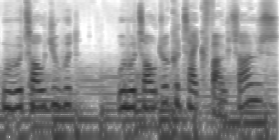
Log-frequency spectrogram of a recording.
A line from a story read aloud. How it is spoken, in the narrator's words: Claire cried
